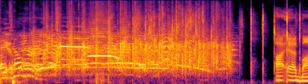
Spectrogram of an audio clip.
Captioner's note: crowd cheering and applauding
